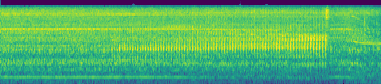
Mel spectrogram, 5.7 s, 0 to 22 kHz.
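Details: Pinchen HL-400B cordless hydraulic crimping tool after O-ring replacement for oil leak: pump whirs up with a rough, fast chattering pulse about four per second, dropping off on release; noisy pump, air heard in the system, suspected not bled.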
